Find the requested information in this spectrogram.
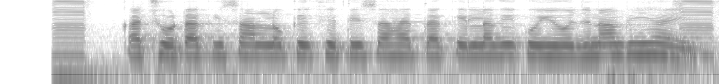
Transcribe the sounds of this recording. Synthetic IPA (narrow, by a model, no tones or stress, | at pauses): kat͡ʃʰoːʈakɪsaːnloːɡ̚kekʰeːt̪isaɦaːjt̪akeləɡikoːijoːd͡ʒnabʱiɦɛiː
